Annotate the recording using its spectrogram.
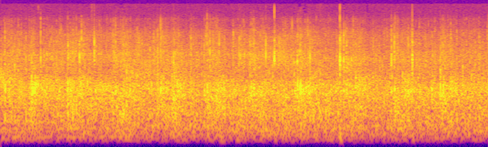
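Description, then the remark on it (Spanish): A crowd applauds steadily, many hands clapping in a dense, continuous wash of sound that stays fairly even in loudness for a few seconds, with no voices standing out. “Denle un aplauso solo por eso, ¿me entienden?”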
